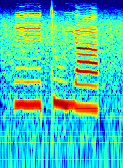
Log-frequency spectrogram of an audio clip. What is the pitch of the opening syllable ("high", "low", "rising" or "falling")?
high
